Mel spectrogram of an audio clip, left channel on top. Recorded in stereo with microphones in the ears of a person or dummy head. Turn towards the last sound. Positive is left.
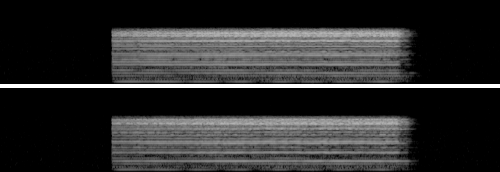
turn(degrees=0)  # may be behind; listen again after turning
